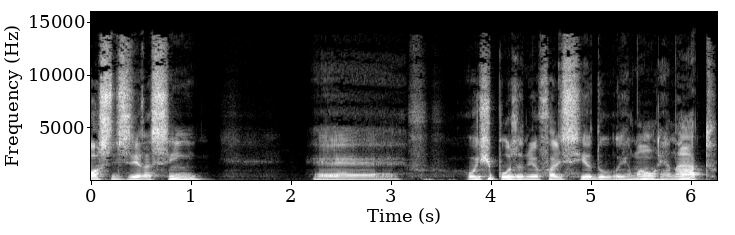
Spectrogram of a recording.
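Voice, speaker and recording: Long, frequent pauses break up a man's very slow speech. His fairly low voice stays monotone, with flat intonation. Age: 60s. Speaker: radio host. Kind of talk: casual monologue.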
